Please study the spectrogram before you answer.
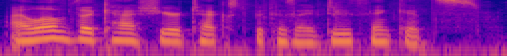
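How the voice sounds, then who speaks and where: A woman's voice: sits low, a little fast. A woman actor and playwright on a panel, talking casually and reflectively, tentative as she searches for words.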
